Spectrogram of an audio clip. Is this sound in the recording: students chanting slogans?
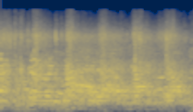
yes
